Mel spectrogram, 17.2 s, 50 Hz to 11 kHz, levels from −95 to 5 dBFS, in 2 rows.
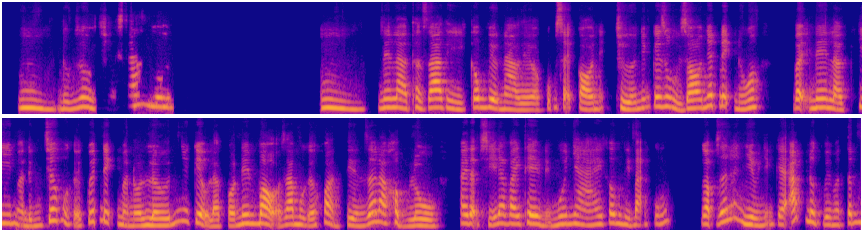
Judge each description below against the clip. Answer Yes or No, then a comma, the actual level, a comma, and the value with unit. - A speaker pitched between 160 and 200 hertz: No, high, 235 Hz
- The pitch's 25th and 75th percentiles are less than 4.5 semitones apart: Yes, average, 4.1 semitones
